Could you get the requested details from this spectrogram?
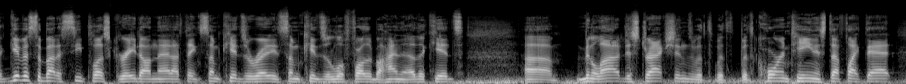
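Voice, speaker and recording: A middle-aged American man, a high school football coach, answering pregame interview questions in a plain-spoken way through a face mask. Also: a bit bright, clean tone.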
